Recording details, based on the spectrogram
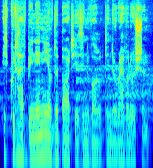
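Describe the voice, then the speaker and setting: An actor playing a reserved police lieutenant in a video game, reasoning calmly and methodically. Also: male voice, a bass voice, fast talker, faint music behind.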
